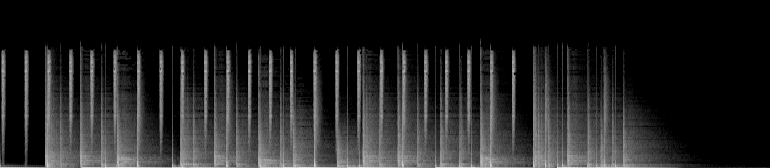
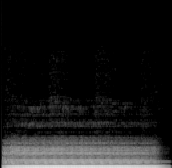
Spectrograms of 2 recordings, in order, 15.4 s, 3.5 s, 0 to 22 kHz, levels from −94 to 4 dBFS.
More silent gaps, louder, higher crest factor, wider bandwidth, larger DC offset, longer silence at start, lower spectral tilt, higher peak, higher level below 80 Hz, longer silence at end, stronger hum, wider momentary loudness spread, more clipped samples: neither; second, -19 LUFS vs -13 LUFS; about the same, 14 dB vs 10 dB; first, 15.5 kHz vs 3.7 kHz; neither; about the same, 0 s vs 0.05 s; second, -5.5 dB/octave vs -11.5 dB/octave; first, 0 dBFS vs -4 dBFS; first, -14 dBFS vs -50 dBFS; first, 2.3 s vs 0.1 s; neither; first, 15 LU vs 5 LU; neither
